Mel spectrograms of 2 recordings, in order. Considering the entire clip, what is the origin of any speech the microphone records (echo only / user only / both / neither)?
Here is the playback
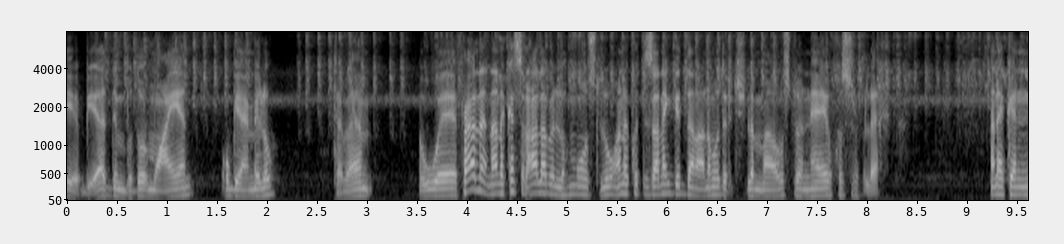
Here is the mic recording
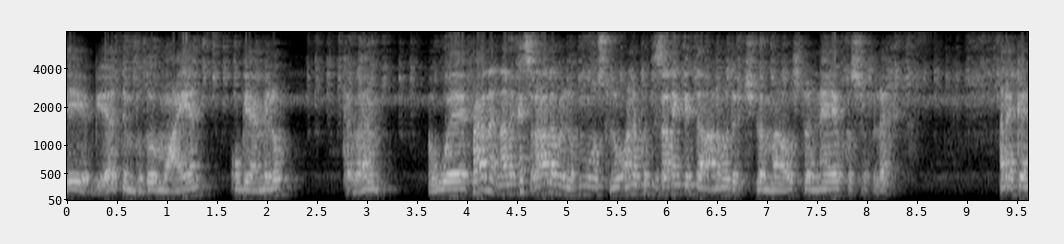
echo only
